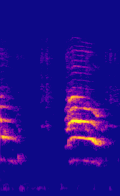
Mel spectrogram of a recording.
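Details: A pet domestic cat meowing indoors: a brief faint mew, a tiny squeak, then a longer, clear, nasal meow of about half a second that rises and falls, with no other sounds.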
